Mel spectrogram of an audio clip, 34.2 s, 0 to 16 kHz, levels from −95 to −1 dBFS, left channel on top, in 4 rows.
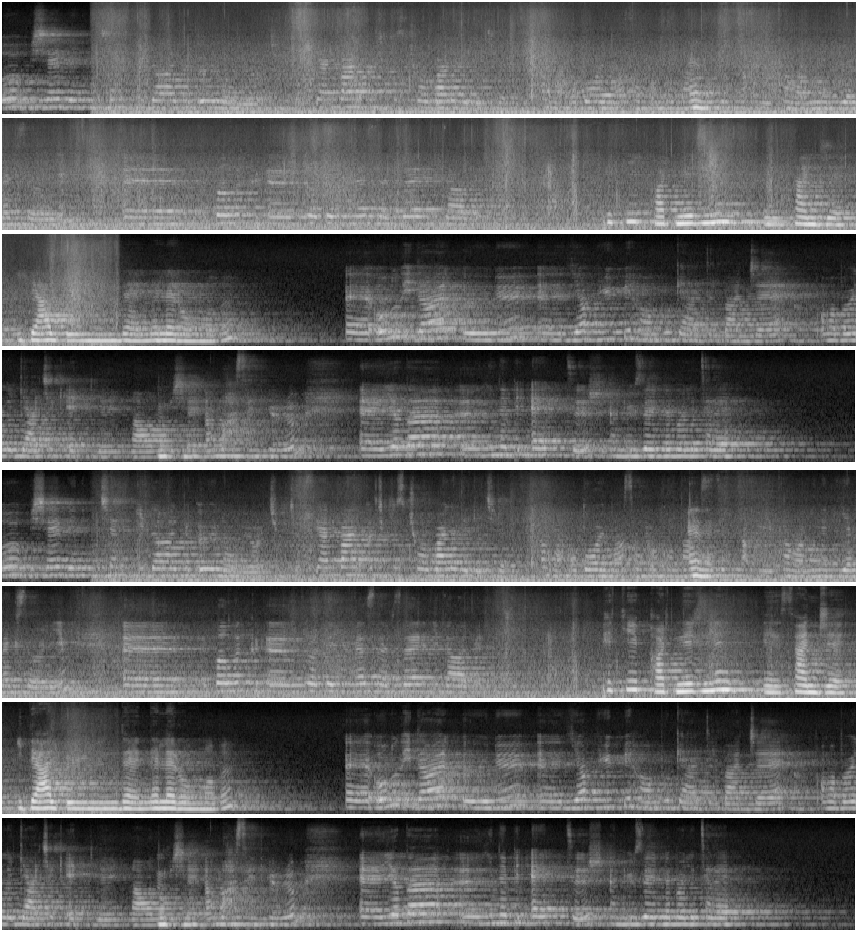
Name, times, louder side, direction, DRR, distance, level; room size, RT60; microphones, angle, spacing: voice 1, 0.0-2.6 2.9-13.8 20.5-24.9 25.2-32.9, equal, 15° right, 3 dB, 3.4 m, -31 dB
sound 1, 0.9-18.3, left 3 dB, 45° left, 0.8 m, -33 dB
voice 2, 14.5-15.9 16.2-17.0 17.2-19.4 27.2-27.6, right 2 dB, 60° right, 6 dB, 1.1 m, -19 dB
23.0 x 22.0 x 9.9 m, 2.3 s
head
